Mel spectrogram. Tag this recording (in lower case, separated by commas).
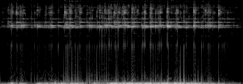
bell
